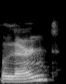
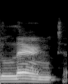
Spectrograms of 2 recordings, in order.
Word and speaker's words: learned: form of the verb, this is a regular verb which has the ed sound at the end, learned. But when we use the British version of form of the verb, it is irregular and we say learned with T.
